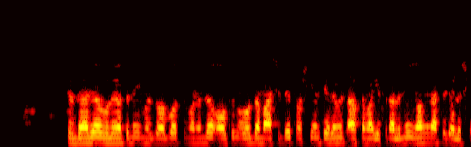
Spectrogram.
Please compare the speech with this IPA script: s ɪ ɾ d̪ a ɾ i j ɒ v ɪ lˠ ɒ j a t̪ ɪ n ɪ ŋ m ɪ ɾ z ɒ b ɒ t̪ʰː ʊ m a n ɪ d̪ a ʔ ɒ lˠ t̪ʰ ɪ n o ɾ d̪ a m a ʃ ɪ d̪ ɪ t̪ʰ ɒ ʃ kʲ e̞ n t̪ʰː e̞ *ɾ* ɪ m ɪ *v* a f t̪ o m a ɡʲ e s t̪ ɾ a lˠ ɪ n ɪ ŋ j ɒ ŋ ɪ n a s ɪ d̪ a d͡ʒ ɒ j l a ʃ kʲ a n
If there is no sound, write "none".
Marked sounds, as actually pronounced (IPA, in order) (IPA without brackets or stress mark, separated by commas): ɾ, z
